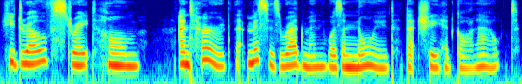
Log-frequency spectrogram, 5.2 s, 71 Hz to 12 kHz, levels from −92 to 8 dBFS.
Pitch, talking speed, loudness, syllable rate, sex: 225 Hz, 185 wpm, -18 LUFS, 4.1 syllables/s, female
